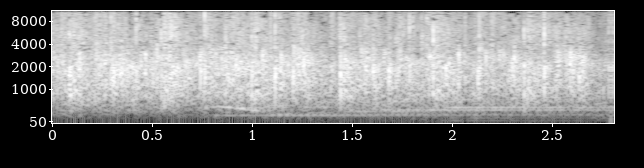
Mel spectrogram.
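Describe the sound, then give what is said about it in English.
A church audience gives a round of applause for a doctor, clapping steadily and loudly in a dense continuous wash of applause, with some faint voices and a low tone sustained beneath it. “You can give her a round of applause.”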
